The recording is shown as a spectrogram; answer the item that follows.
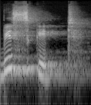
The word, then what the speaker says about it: biscuit: Biscuit. U is silent.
